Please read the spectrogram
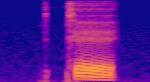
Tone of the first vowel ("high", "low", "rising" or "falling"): falling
